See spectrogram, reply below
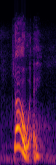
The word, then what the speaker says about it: YHWH: And it translates, in Hebrew, it translates YHWH, which we pronounce Yahweh.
